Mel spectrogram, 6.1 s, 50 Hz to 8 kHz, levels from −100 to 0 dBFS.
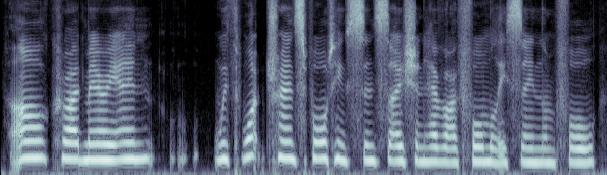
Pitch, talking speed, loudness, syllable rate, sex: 220 Hz, 130 wpm, -17 LUFS, 4.0 syllables/s, female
